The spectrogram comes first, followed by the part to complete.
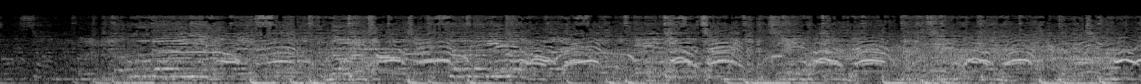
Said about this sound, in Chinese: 这个录音中，我们可以听到，呃，当时呐喊的声音非常大哈。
